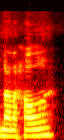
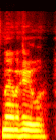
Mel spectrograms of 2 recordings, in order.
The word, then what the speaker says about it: Nantahala: Some people might pronounce it Nantahala, but it's Nantahala.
